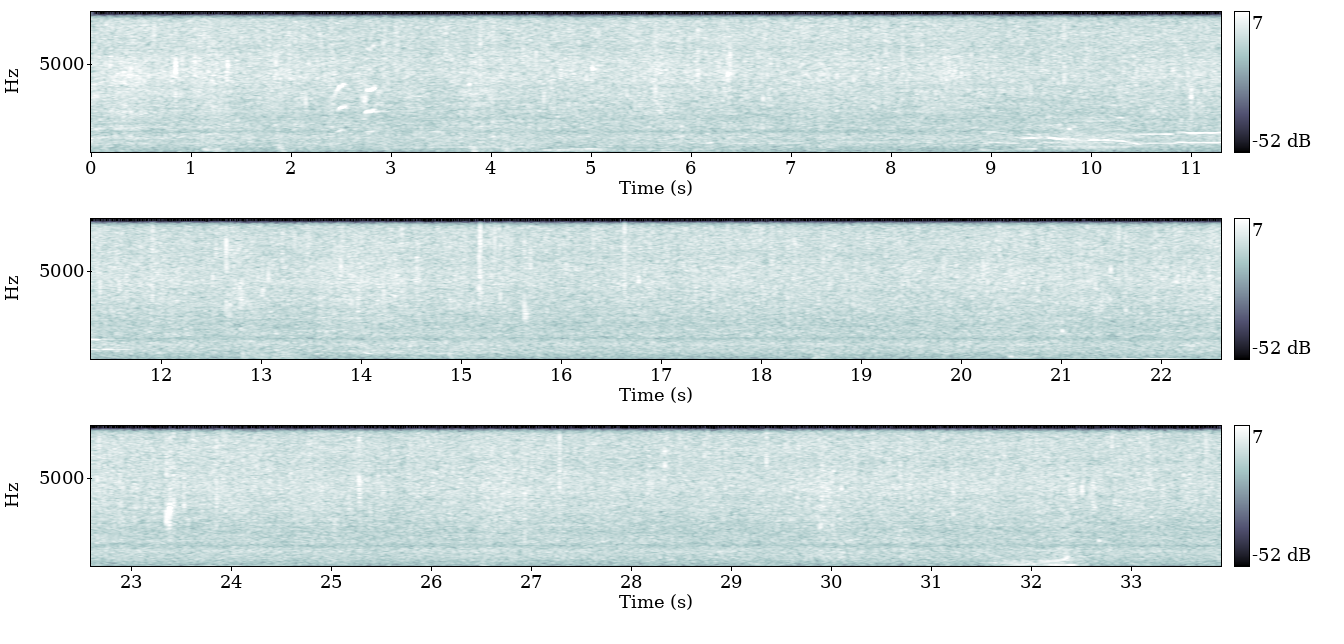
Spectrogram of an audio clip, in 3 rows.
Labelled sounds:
9.2	9.5	humpback whale, 0.78 to 0.94 kHz
10.4	11.4	humpback whale, 0.91 to 1.2 kHz

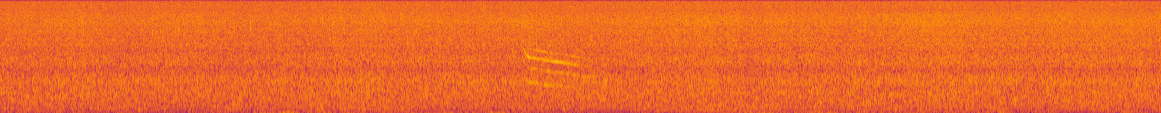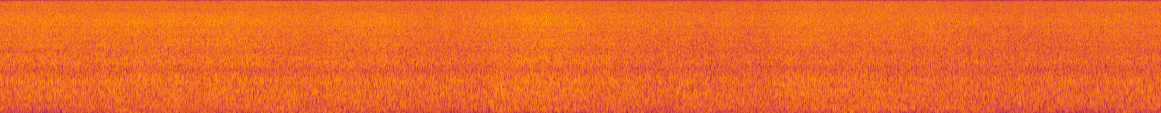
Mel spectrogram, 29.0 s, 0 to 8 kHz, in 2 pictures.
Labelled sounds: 6.5	7.3	killer whale, Bigg's (transient), 1.2 to 2.1 kHz

